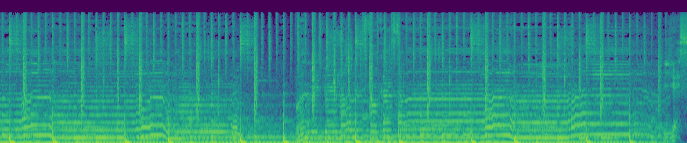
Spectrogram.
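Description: A rap song plays loud and close throughout, with a punchy, steady drum beat and sustained melodic layers that fade slightly at the very end.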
